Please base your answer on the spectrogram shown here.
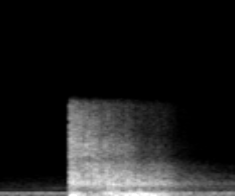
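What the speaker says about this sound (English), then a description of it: "The gunshot seems to have frightened him off." A single sharp gunshot in the Murder on the Orient Express adventure game cracks out loud and close after a low hum, then fades into a long rumbling decay.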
